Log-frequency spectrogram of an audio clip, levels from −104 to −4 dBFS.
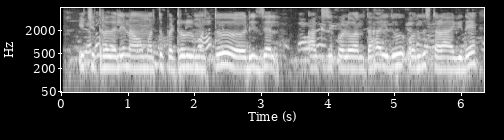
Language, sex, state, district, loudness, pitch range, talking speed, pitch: Kannada, female, Karnataka, Koppal, -11 LUFS, 200-235 Hz, 115 wpm, 210 Hz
